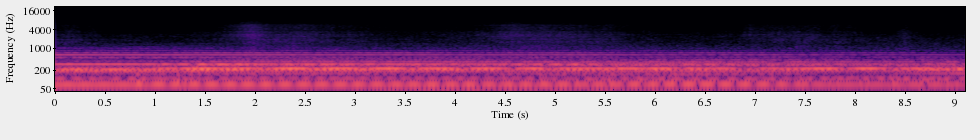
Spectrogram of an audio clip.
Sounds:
sound effect

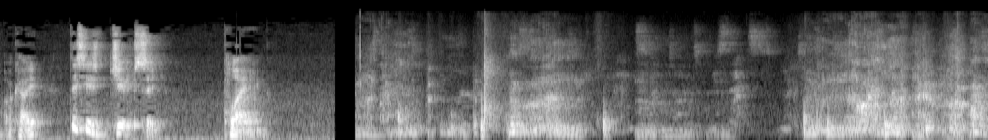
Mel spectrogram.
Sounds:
dog, whimper (dog), animal, speech, pets

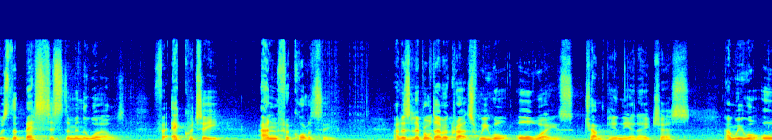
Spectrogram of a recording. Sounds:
male speech, speech

